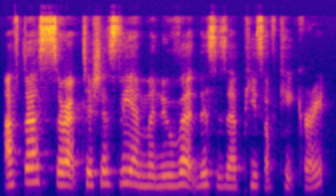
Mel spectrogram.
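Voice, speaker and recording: A young woman, tutoring a live-stream spelling lesson. She laughs often, praises students by name and spells words out slowly. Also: fairly high pitch. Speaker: online tutor.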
